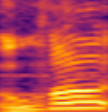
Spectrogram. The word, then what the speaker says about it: OVA: You called Ovas Ova rather than OVA.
